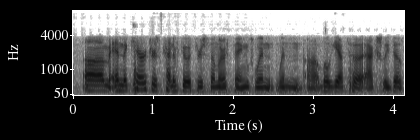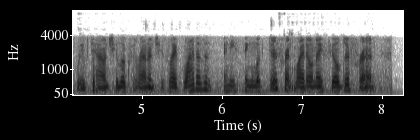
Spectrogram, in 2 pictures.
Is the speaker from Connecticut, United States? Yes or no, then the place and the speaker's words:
yes; Waterbury, Connecticut, United States; But growing up in Waterbury, and actually throughout the Northeast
